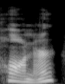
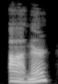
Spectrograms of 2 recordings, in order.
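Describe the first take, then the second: First: The word begins with an H sound. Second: The word begins without an H sound. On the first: The speaker calls it wrong. "not your honor" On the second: The speaker calls it right. "we have a silent H"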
